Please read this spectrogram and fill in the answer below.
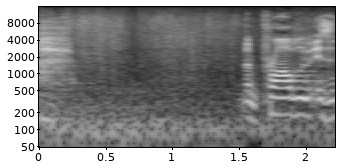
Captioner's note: groans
